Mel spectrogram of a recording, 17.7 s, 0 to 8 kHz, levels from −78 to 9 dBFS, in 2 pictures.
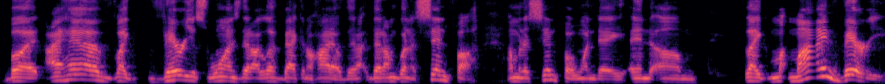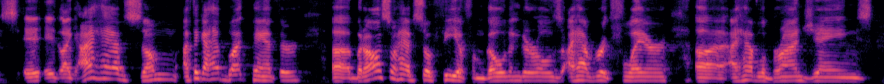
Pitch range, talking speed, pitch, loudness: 125-170 Hz, 215 wpm, 145 Hz, -21 LUFS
